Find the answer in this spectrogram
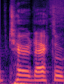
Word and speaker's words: pterodactyl: ] this joke up why can't you hear pterodactyl go to the bathroom why because the P is silent and I'm gonna guess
